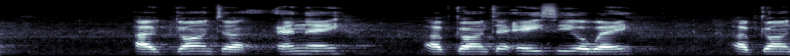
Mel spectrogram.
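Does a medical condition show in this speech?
Yes: ALS.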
